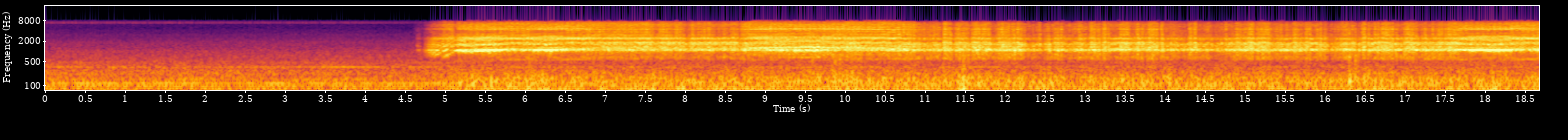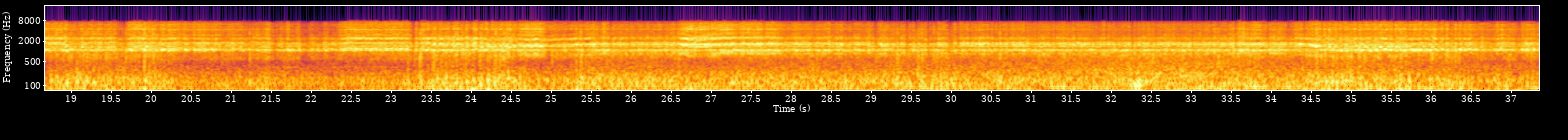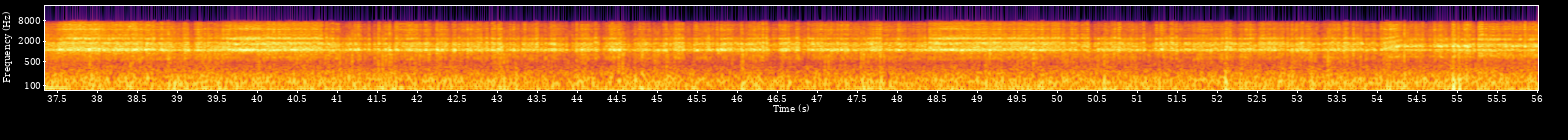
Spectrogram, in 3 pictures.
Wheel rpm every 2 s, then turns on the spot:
0, 0, 50, 160, 160, 160, 160, 160, 160, 160, 160, 160, 200, 220, 230, 230, 230, 190, 160, 160, 160, 160, 160, 160, 160, 160, 160, 190.
none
